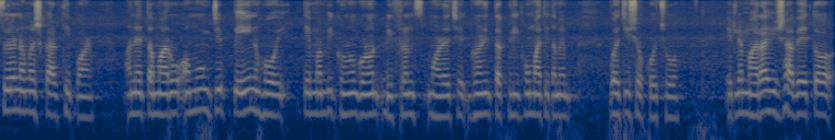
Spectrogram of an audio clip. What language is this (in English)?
Gujarati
